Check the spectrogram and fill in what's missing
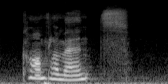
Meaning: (noun) 1. plural of compliment 2. Good wishes; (verb) third-person singular simple present indicative of compliment
- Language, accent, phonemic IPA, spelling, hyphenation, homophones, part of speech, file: English, US, /ˈkɑmplɪmənts/, compliments, com‧pli‧ments, complements, noun / verb, En-us-compliments.ogg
